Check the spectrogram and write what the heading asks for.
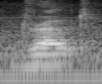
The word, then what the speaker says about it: drought: Drought. Drought rhymes with out.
